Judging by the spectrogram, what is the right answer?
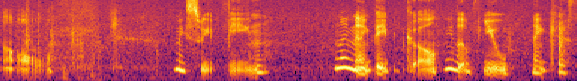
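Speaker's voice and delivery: soft, slow goodnight to pet; sleepy talk to pet. Real, not acted. Saying good night to pet.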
